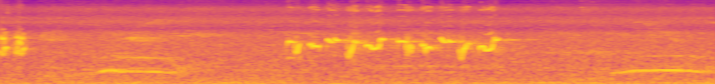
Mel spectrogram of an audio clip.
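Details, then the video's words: Yellow-vented bulbul, with song played to set off replies from young and flock birds. A clear, loud, fast phrase of bubbly rising and falling chirps lasting about a second, over soft hiss. "SUARA TRUCUKAN INI BIKIN TRUCUK PAUD DAN OMBYOKAN LANGSUNG NYAUT"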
